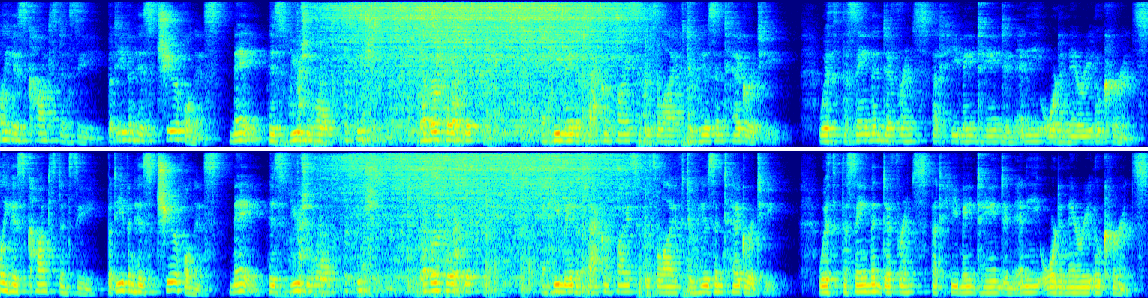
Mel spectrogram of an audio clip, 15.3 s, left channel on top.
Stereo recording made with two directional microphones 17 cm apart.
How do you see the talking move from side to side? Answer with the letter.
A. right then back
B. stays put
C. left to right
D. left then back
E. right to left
D.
